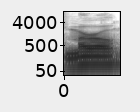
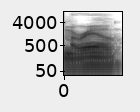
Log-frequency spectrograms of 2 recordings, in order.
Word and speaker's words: Murrell: Actually, it's pronounced Murrell, but most people, when they read it, they pronounce it Murrell.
